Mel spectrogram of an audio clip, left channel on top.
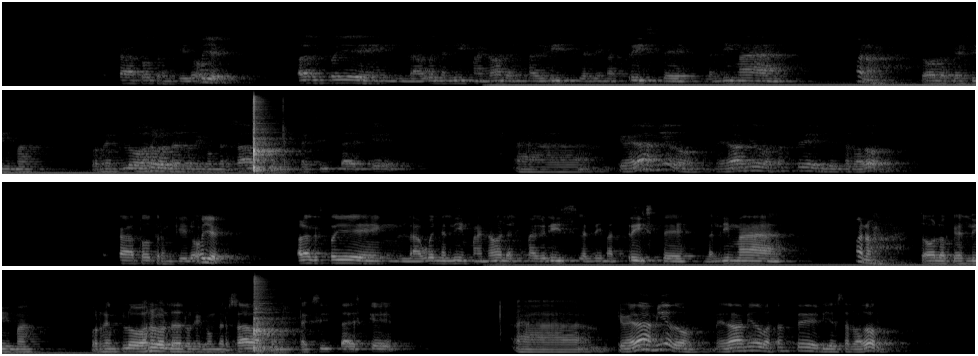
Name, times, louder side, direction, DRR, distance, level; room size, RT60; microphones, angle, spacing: voice 1, 1.2-2.2 3.0-7.8 8.5-10.1 10.6-13.7 14.8-18.6, right 6 dB, 75° right, 10 dB, 0.4 m, -41 dB
sound 1, 4.8-12.6, left 6 dB, 70° left, 0.4 m, -43 dB
4.3 x 2.9 x 2.9 m, 0.88 s
head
